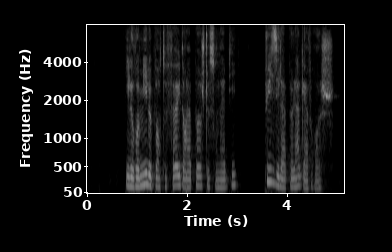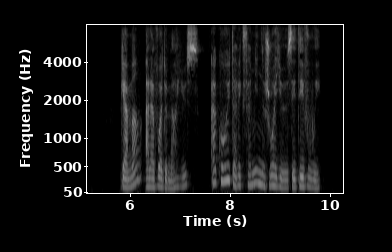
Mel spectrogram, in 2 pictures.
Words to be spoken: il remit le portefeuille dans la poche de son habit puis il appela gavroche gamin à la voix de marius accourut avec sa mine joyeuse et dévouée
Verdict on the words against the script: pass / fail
pass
